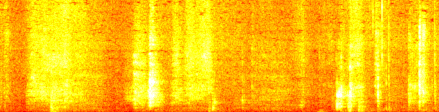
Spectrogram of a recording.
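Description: Faint rustles and taps of a hardcover picture book being handled and its page turned: a few short sounds, most of them in a small cluster near the end.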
